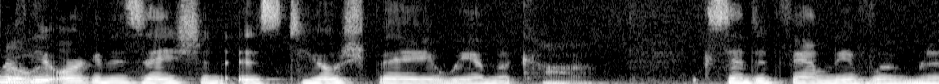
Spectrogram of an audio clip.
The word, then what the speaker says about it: Tiospaye: Teoshpe is spelled Tiospaye. Wia is Winyan, Maka, Maka. And you'll notice that in the Lakota language, S's are pronounced sh and C's are ch. So anyway, Teoshpe Wiamaka.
